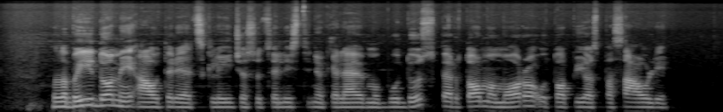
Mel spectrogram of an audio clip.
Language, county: Lithuanian, Panevėžys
